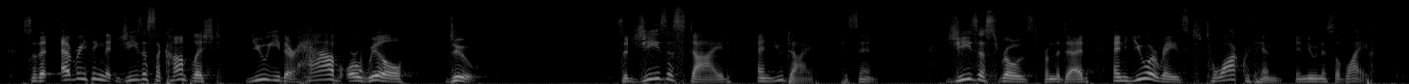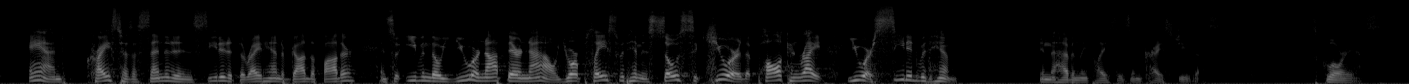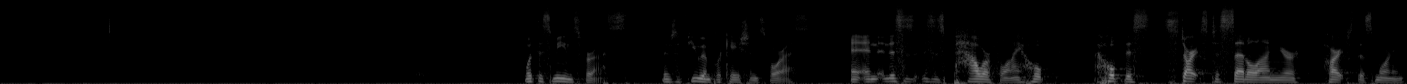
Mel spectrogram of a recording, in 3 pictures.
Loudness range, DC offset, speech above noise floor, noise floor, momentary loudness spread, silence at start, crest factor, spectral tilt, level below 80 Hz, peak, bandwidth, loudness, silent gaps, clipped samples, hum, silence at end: 13 LU; under 0.1%; 28 dB; -70 dBFS; 15 LU; 0.05 s; 20 dB; -4.5 dB/octave; -64 dBFS; -24 dBFS; 17 kHz; -43 LUFS; none; under 0.1%; none; 0.05 s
